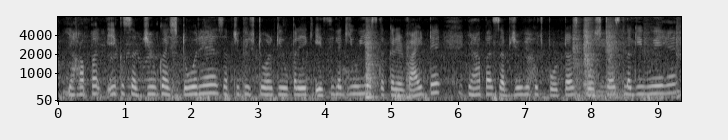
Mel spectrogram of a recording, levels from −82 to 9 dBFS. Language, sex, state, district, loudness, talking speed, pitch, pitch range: Hindi, female, Andhra Pradesh, Chittoor, -23 LUFS, 190 wpm, 255 Hz, 235-265 Hz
